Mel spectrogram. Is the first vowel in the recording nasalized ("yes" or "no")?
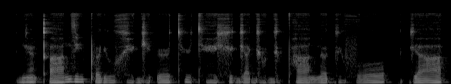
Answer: yes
